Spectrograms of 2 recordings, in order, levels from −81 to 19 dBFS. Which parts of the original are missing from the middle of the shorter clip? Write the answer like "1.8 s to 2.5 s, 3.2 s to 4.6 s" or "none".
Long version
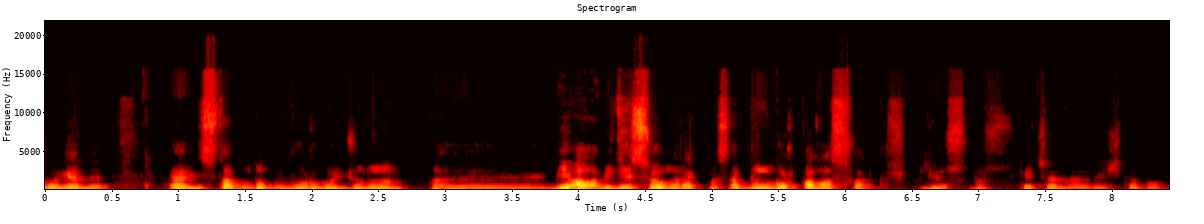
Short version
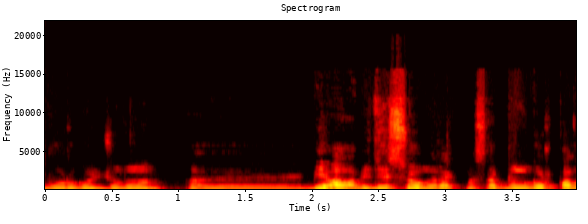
none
